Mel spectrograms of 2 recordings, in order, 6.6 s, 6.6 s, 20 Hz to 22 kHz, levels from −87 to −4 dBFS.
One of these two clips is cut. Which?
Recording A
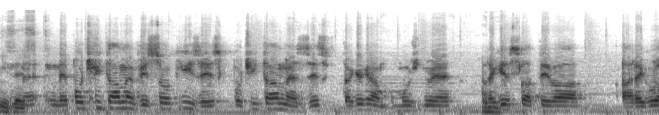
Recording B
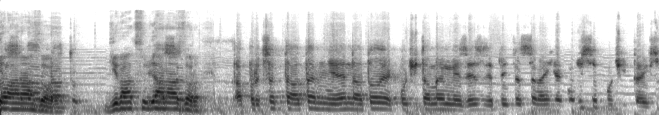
B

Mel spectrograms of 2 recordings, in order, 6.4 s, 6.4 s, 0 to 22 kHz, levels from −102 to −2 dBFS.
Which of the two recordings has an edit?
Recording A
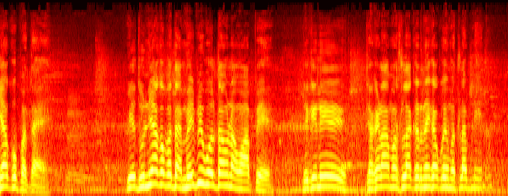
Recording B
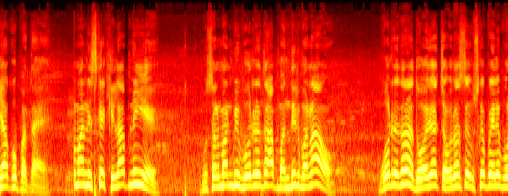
B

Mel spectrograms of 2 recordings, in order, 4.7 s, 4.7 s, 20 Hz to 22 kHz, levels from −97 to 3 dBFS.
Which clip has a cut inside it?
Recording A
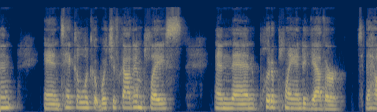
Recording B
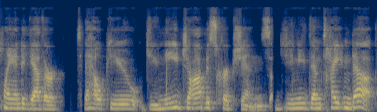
B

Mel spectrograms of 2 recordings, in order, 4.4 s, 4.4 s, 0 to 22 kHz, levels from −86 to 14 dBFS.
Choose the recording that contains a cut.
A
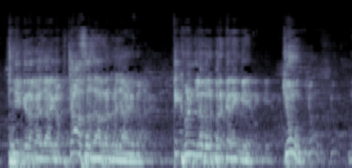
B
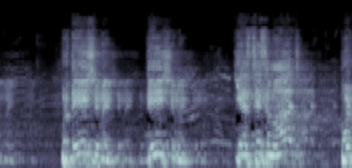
A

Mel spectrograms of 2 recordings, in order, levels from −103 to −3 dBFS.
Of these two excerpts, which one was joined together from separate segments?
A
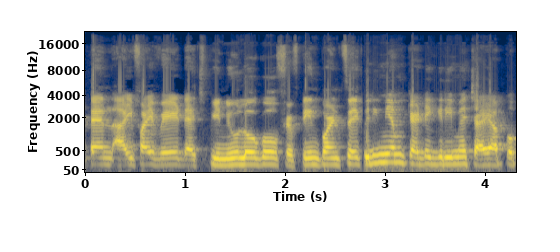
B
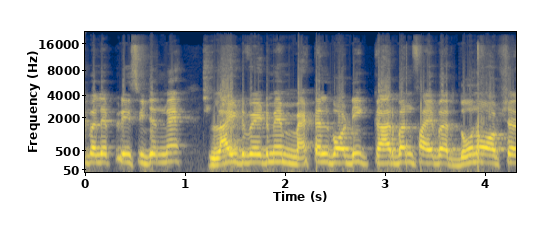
A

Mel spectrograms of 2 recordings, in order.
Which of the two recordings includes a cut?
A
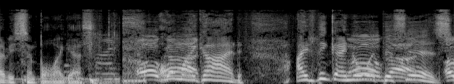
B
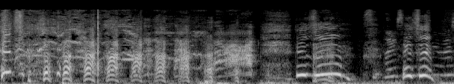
A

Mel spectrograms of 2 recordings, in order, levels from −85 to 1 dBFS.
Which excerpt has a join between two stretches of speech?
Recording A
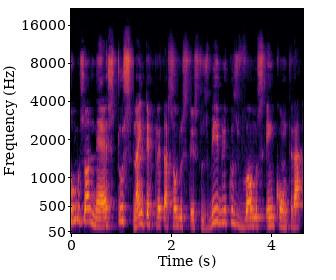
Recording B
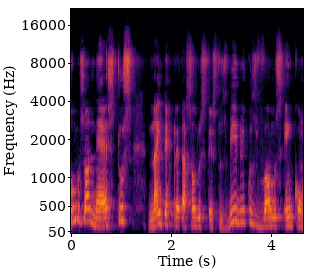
A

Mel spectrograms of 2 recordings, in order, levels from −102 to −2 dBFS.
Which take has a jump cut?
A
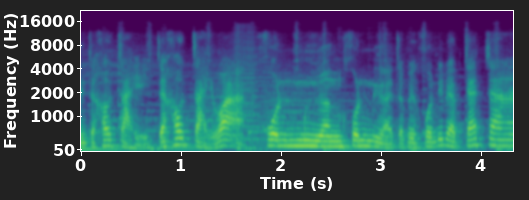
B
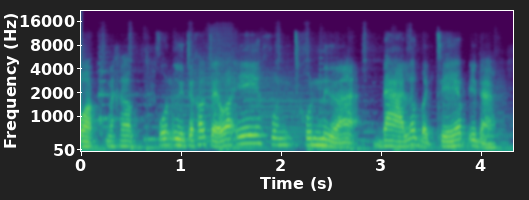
A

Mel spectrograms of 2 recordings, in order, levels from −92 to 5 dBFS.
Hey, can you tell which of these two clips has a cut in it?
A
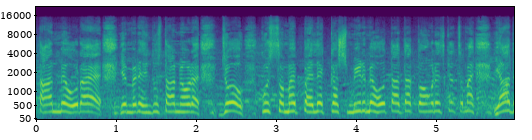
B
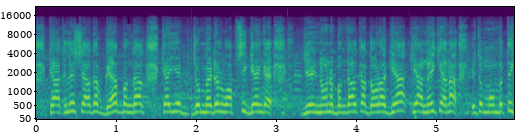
B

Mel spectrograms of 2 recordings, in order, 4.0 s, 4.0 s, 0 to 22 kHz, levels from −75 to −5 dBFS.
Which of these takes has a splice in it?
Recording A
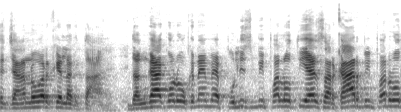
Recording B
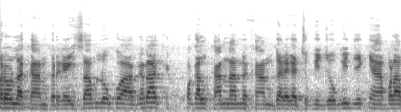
A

